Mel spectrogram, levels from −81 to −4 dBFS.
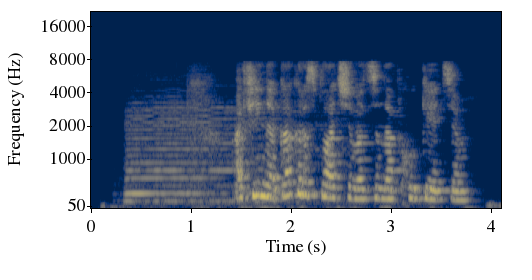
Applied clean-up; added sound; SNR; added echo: classical method WPE with log-MMSE.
